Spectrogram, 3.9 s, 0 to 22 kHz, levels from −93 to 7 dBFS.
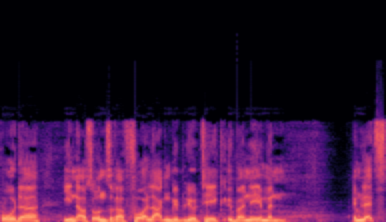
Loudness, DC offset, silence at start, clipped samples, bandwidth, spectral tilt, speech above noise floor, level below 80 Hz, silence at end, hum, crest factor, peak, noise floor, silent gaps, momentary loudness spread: -12 LUFS; under 0.1%; 0 s; under 0.1%; 10.5 kHz; -5.5 dB/octave; 29 dB; -50 dBFS; 0 s; none; 12 dB; 0 dBFS; -40 dBFS; none; 4 LU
